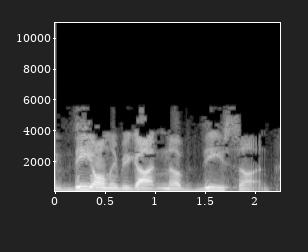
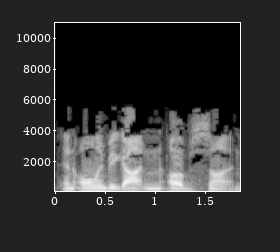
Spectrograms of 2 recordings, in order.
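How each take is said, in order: First: "the" given light weight before Son; stress on THE. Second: Said in the usual way. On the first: Shown as a demonstration. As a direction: mark "the" as the added word. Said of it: "It doesn't say". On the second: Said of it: "It doesn't say the only begotten of the Son".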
